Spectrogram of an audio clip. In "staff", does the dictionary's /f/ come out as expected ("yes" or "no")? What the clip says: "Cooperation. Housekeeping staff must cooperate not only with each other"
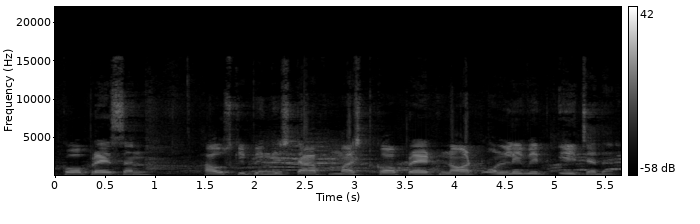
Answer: no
